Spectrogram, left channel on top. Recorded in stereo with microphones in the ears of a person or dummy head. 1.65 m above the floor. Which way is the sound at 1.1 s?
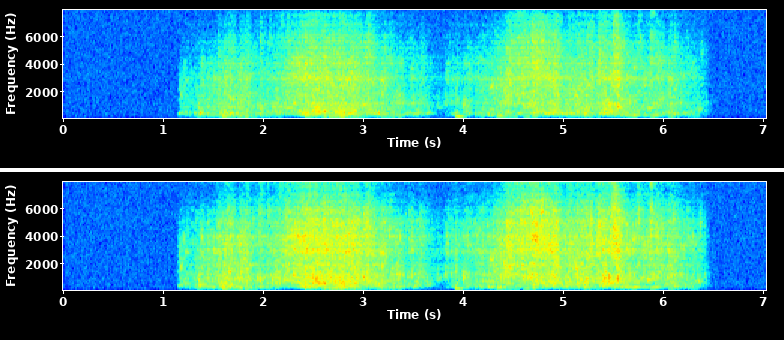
40° right (ahead or behind).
